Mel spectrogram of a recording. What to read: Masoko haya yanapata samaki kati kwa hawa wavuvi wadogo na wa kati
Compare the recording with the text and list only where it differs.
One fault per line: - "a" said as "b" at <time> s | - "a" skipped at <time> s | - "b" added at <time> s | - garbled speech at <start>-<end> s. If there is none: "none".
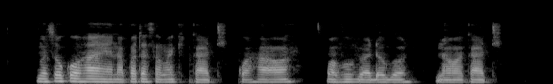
none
